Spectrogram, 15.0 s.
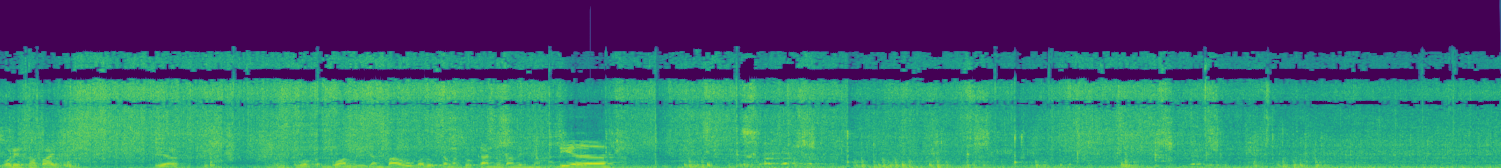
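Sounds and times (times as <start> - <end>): spatula scraping a wok: 0.0 - 13.4
paste sizzling in hot oil: 0.0 - 15.0.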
